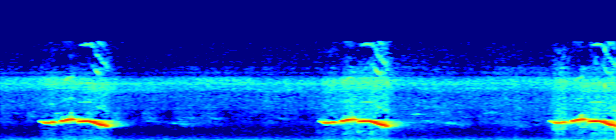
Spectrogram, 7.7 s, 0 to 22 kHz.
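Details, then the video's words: Bird singing in a competition, repeating the same slurred whistled phrase three times at roughly three-second intervals, each phrase rising then falling, with quiet gaps. "suab noog quaj dib tuaj zoo 100% chim hót đấu"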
